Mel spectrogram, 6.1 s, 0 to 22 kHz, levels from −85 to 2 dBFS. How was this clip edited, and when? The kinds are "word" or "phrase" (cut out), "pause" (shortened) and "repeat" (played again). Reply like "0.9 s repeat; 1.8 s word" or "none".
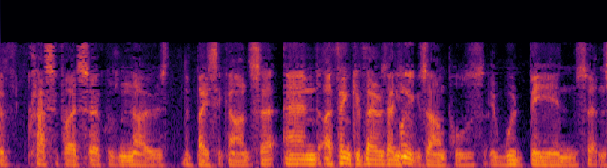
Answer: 1.7 s word; 4.0 s word; 4.9 s word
